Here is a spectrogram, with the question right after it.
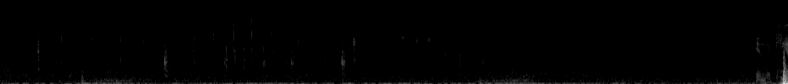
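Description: Quiet, steady typing on a computer keyboard during a website content-entry task, with light irregular key clicks spread throughout and a louder knock at the very end.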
